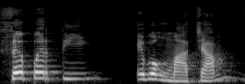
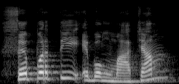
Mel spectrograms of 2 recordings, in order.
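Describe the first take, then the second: First: সেপার্তি এবং মাচাম said slowly, syllable by syllable; slow clear pronunciation. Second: সেপার্তি এবং মাচাম repeated slowly and clearly; repeated slow pronunciation. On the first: Teacher slowly modelling Malay words for students. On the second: Teacher repeating Malay words slowly for students. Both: Shown as a demonstration. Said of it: "আমি আবার বলতেছি".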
